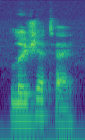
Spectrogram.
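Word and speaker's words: La Jetée: what did you pick lagete that was pronounced legetti legete yeah yeah it's not a hard g that's i wasn't using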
